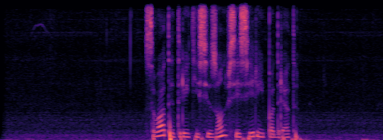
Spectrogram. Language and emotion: Russian, neutral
